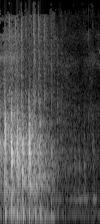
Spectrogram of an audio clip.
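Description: Rapid, continuous knuckle knocking on a room door, a fast drumroll of knocks that stops about a second in.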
